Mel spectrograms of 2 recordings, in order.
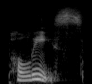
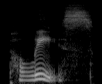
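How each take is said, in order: The two takes are said the same way.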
